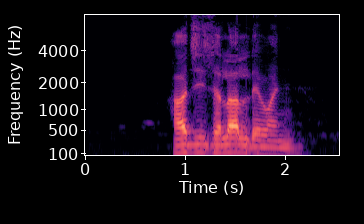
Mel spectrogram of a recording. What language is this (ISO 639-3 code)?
xhe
